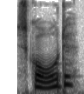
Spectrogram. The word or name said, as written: skorte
